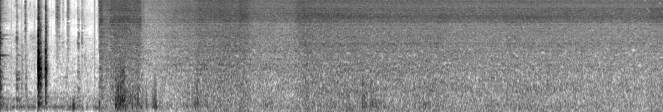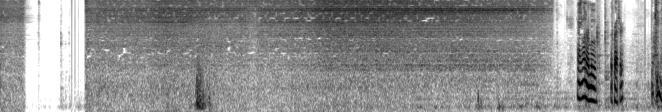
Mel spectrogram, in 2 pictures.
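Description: Compressed air hisses steadily out of a valve.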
